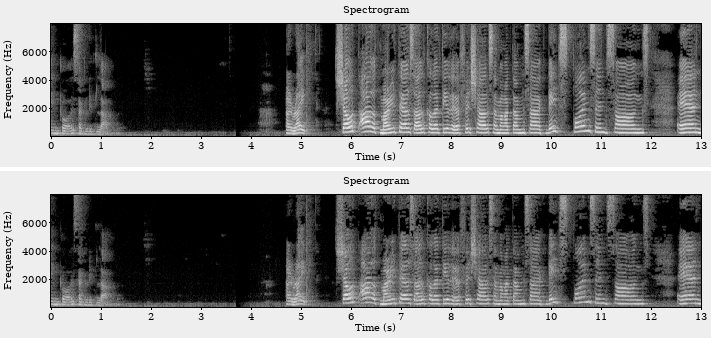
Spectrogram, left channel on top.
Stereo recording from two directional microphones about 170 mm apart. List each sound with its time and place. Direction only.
0.1 s a woman's voice: 15° left (ahead or behind)
4.6 s a woman's voice: 45° left (ahead or behind)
